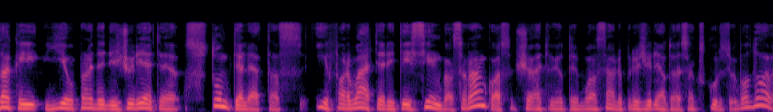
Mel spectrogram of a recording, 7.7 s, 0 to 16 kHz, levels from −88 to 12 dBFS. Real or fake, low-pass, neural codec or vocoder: fake; 7.2 kHz; codec, 16 kHz, 2 kbps, FreqCodec, larger model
